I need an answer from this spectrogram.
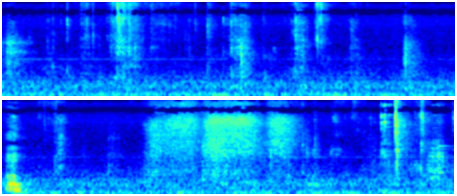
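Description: A person chewing a bite of fried chicken tender close to the microphone, with many small clicks and crackles of the chewing. About halfway through comes a short low 'mm', and near the end a soft hiss lasting over a second.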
